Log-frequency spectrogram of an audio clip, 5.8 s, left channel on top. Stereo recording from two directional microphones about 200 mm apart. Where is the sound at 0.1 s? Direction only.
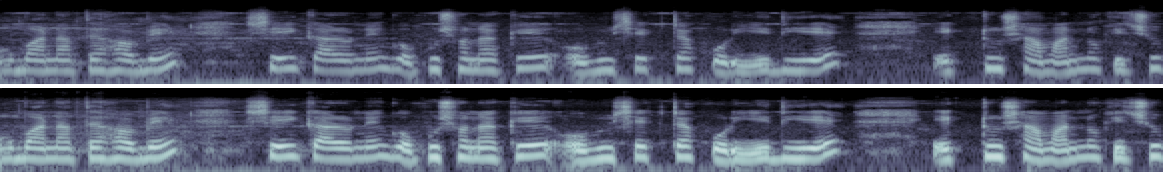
30° right (ahead or behind).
